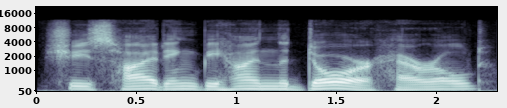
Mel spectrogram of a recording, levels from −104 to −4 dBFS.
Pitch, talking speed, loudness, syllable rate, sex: 125 Hz, 155 wpm, -15 LUFS, 4.1 syllables/s, male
